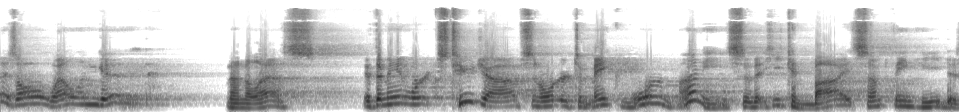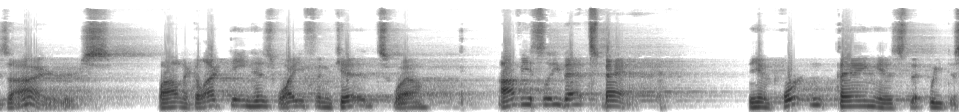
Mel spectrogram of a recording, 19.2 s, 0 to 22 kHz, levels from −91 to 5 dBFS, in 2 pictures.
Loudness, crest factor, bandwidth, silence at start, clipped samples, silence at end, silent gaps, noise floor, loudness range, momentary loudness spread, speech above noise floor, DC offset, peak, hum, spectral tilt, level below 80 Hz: -22 LUFS; 22 dB; 17 kHz; 0 s; under 0.1%; 0 s; none; -57 dBFS; 2 LU; 12 LU; 35 dB; under 0.1%; -2 dBFS; none; -4 dB/octave; -66 dBFS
